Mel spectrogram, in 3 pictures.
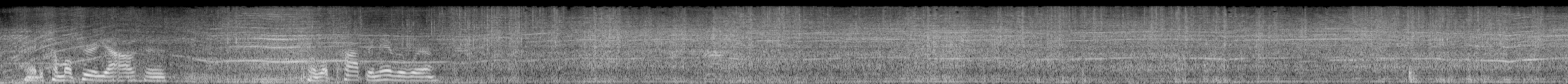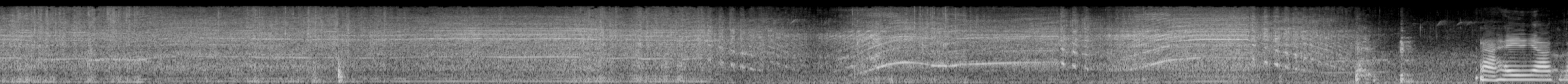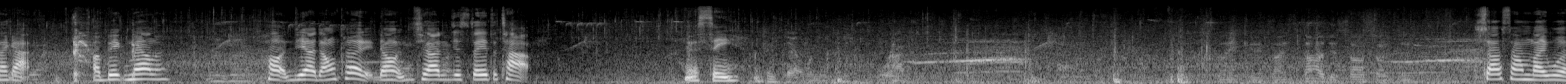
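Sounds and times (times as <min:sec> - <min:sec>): string trimmer motor whining: 0:00.0 - 0:29.7, 0:32.3 - 0:37.3.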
